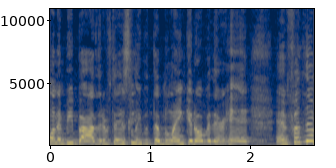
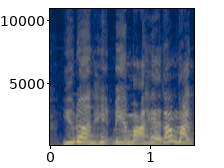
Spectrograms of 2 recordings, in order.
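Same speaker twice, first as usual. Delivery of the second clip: ordinary delivery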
